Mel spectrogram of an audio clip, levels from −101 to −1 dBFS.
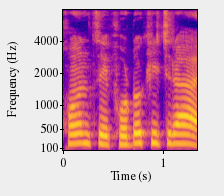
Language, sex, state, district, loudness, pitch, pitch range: Hindi, male, Jharkhand, Deoghar, -15 LUFS, 195 Hz, 190-205 Hz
